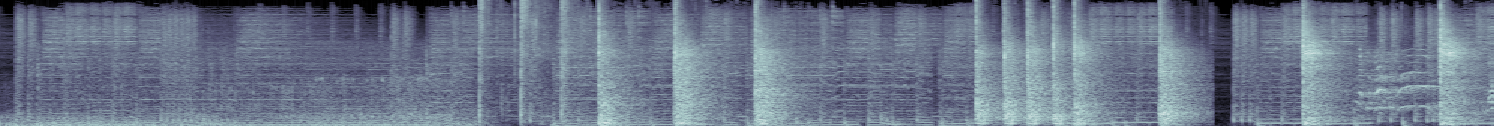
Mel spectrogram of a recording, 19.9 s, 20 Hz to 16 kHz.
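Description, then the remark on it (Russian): A series of light blows strikes a car wrapped in about 148 tightly stretched rubber bands, producing sharp thuds and knocks at an irregular pace, some in quick bursts, after a stretch of dense steady noise at the start. “Сейчас мы будем потихонечку легкие удары наносить по машине.”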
